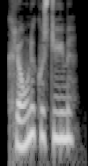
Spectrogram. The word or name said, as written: klovnekostume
